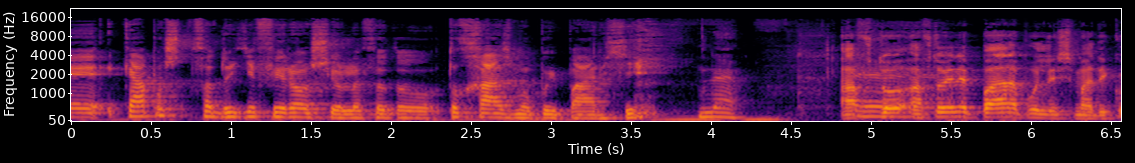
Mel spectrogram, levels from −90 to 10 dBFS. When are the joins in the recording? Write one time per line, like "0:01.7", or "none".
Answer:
none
